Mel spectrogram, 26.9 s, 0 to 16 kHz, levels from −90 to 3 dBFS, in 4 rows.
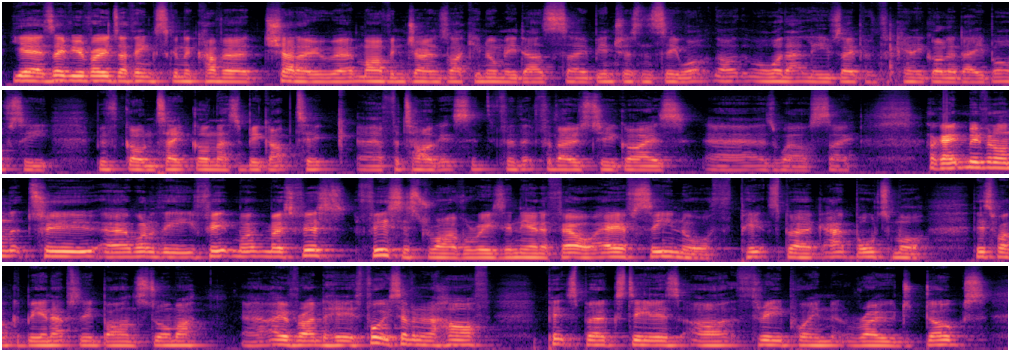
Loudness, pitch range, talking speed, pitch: -22 LUFS, 135-160 Hz, 215 wpm, 145 Hz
